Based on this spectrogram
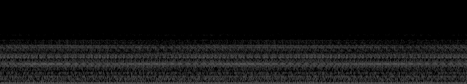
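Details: MSGW Plutos PC power-supply fan with a steady, harsh whirring grind and buzzing tones, with vibration that can be felt; the worn fan bearing has been grinding since December 2015.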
